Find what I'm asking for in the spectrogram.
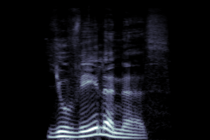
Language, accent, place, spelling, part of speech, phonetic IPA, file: German, Germany, Berlin, juwelenes, adjective, [juˈveːlənəs], De-juwelenes.ogg
- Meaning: strong/mixed nominative/accusative neuter singular of juwelen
